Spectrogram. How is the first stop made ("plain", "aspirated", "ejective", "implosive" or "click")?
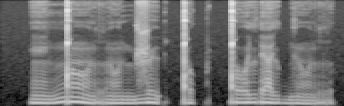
click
